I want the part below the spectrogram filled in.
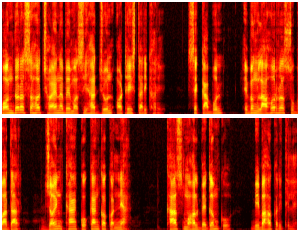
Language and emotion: Odia, neutral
